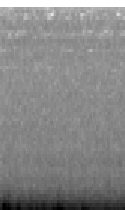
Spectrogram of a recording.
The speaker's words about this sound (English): Well, that was some lightning and thunder.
